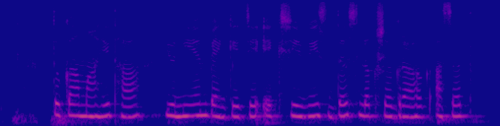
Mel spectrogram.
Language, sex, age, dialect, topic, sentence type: Marathi, female, 25-30, Southern Konkan, banking, statement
